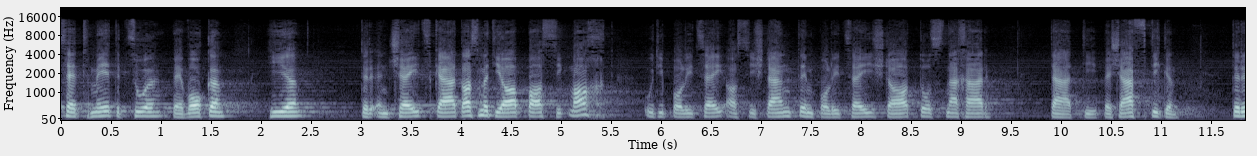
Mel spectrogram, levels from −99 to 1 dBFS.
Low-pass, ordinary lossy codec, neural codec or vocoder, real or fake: 14.4 kHz; none; none; real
